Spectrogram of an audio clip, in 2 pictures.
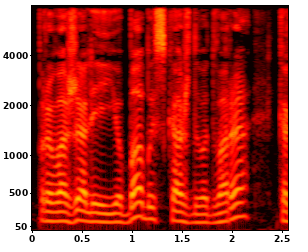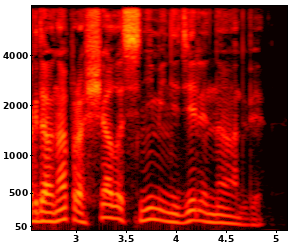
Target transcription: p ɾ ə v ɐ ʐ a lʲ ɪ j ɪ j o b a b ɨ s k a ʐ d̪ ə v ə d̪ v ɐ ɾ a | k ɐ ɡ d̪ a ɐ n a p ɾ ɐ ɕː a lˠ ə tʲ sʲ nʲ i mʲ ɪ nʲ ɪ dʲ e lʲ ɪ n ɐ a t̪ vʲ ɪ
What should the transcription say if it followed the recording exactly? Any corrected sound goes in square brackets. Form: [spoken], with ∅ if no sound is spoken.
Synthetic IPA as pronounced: p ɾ ə v ɐ ʐ a lʲ ɪ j ɪ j o b a b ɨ s k a ʐ d̪ ə v ə d̪ v ɐ ɾ a | k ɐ ɡ d̪ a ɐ n a p ɾ ɐ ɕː a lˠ ə [sʲ] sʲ nʲ i mʲ ɪ nʲ ɪ dʲ e lʲ ɪ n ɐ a [d̪] vʲ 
